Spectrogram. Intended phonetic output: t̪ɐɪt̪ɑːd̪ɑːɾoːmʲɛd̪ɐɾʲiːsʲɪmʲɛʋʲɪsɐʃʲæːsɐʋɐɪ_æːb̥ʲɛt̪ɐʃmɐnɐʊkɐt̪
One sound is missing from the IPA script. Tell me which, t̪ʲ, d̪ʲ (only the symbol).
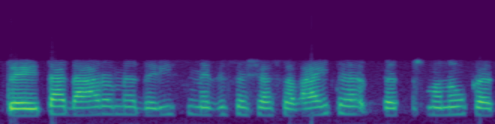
t̪ʲ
